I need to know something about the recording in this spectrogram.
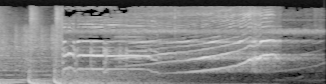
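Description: A few closing beats of music, then a rooster crowing once: one long call that rises in pitch near its end.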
